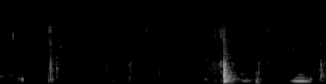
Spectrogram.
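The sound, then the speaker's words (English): Someone takes a sip of a drink, with a few soft wet mouth clicks, a louder slurp and swallow, and quiet pauses between. No one speaks. “Let me get a little sip of.”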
